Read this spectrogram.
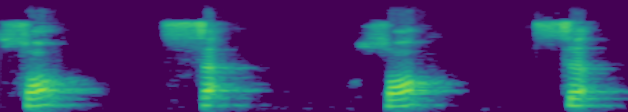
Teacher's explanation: c'est une fricative sourde emphatique également, mais il s'agit d'une lettre sifflante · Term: l'emphatique du sin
